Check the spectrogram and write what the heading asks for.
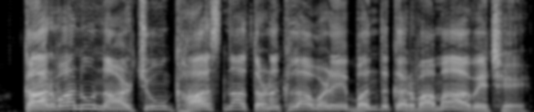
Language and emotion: Gujarati, neutral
